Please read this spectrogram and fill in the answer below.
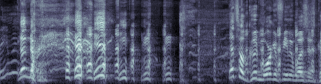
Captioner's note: laughs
